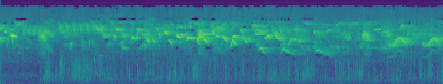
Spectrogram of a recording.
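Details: European goldfinches in the wild, free birds, producing a dense overlapping chorus of high twittering, chirps and liquid trills that runs continuously without pause, with a steady hiss of outdoor background noise underneath.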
